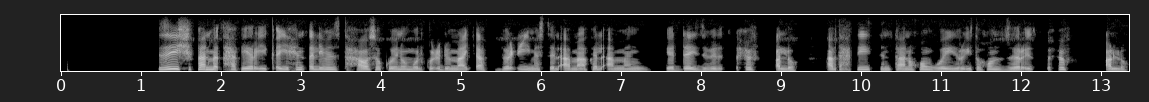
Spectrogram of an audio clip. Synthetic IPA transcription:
ʔɨziʃɨkːanmɐt͡sʼħafjɛɾʔikʼɐjːɪħɨnt͡sʼɐlːiβɨnzɨt̪ʰɐ̥ħawɔsɐkʰo̞jnomːɐlkʰuʕud̪ɨmːat͡ʃʼafbɨɾʕijɪmɐsɨlʔa̰βmaʔkʰɐlaβmɐŋɡɐd̪ɐjzɨβɨlt͡sʼɨħɨf | ʔalːo | ʔaβt̪ʰaħt̪ʰit̪ʰɨnt̪ʰanɐxunwɔjɾɨʔit̪ʰɐxumzɐɾʔit͡sʼɨħɨf | ʔa̰lːo̞

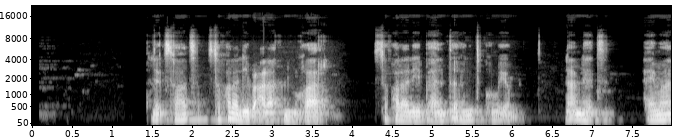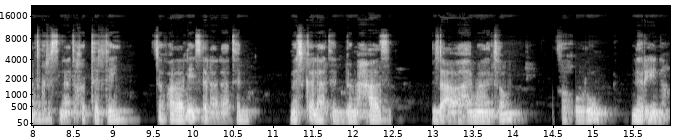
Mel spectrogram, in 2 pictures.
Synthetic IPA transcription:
lɨʔsat̪zɨt̪ʰɐfɐlalɐjubaʕalat̪nɨmɨxa̰ɾ | z̥ɨt̪ʰɐfɐlalɐjbahɨlt̪ʼɐ̰βɨnt̪ʼɨkʰːomɨ̰jːo̞̰m | nɨʔa̰mnɐt̪ | hajmanot̪kʰɨɾɨst̪inat̪ʰɐ̥xɨt̪ʰːɐlt̪ʰi | z̥ɨt̪ʰɐfɐlalɐjut͡sʼɐlalat̪ʰɨn | mɐskʼɐlat̪ʰɨnbɨmħaz | bɨzaʕβahajmanat̪ʰo̞m | kɐxɾu | nɨɾʔḭna

